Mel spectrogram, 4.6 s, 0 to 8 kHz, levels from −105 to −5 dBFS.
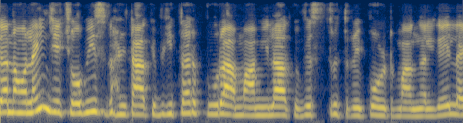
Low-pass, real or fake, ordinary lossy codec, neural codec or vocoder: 7.2 kHz; fake; none; codec, 16 kHz, 16 kbps, FunCodec, trained on Chinese and English, 50 frames a second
